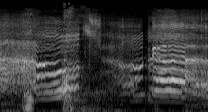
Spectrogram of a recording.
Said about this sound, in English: You're really crying. Yes.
